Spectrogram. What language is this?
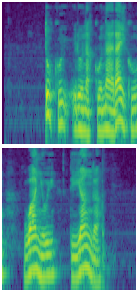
Southern Pastaza Quechua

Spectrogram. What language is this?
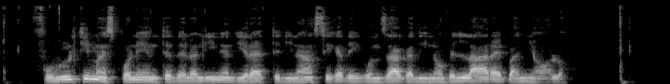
Italian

